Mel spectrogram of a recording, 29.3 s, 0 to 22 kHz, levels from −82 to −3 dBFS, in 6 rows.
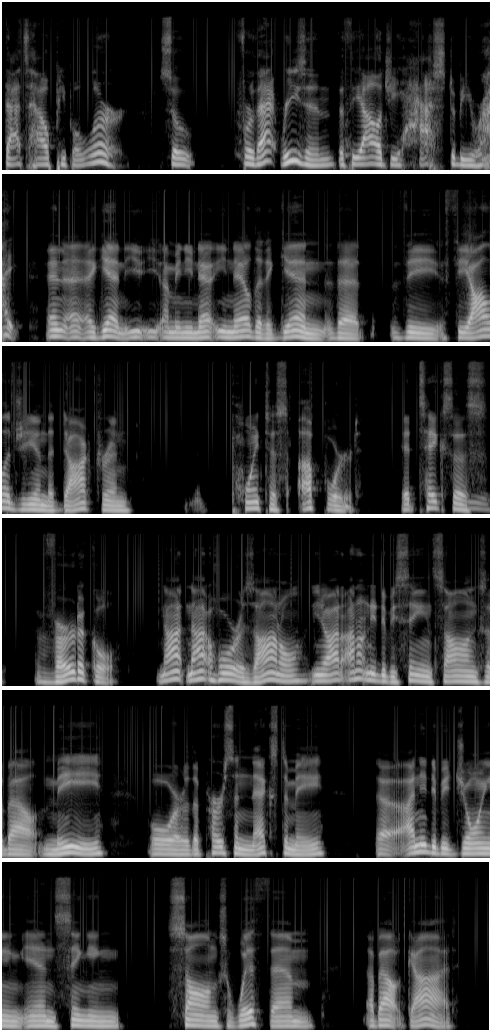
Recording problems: crackle, like an old record; faint; 30 dB below the speech

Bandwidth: 14.5 kHz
